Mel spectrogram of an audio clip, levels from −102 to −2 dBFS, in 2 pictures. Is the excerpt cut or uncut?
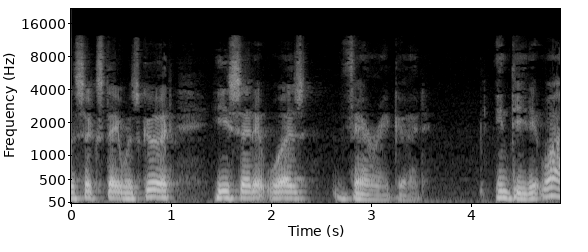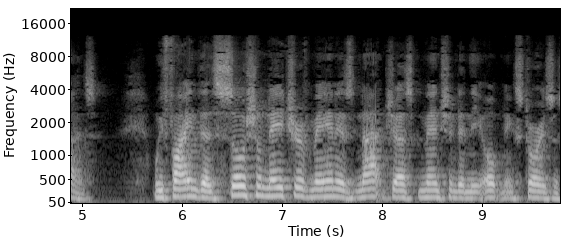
uncut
